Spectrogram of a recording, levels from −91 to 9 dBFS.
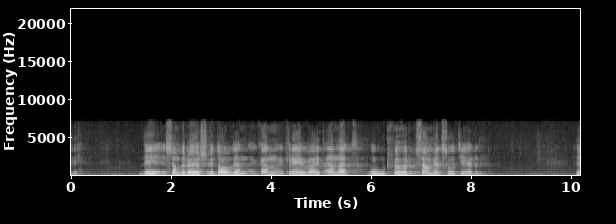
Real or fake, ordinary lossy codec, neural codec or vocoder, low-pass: fake; none; codec, 16 kHz, 8 kbps, FreqCodec, smaller model; 7.2 kHz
